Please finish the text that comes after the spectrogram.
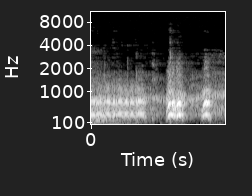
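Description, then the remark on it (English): A dog growls low and steadily for about a second, then lets out two short, gruff barks, with no one talking. “See that dog following us?”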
